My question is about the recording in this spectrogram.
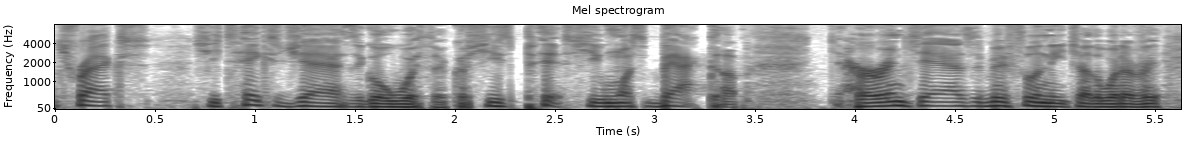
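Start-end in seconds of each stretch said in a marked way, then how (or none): none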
